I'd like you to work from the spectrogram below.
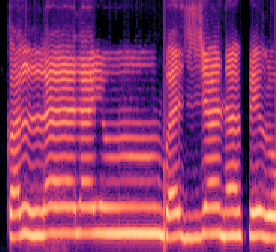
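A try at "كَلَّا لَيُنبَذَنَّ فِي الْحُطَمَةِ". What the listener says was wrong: Gumamit ka pa rin ng sadda dito sa, sabi mo pa rin na bazan. Yung bigkas mo na bazan ay palitan mo ng wazan na fil. Wazan na fil. Ngabe, panggamit ka sa sadda siya sa zalane. Bazan na. Dapat, ang correct ay wazan na fil khutama.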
